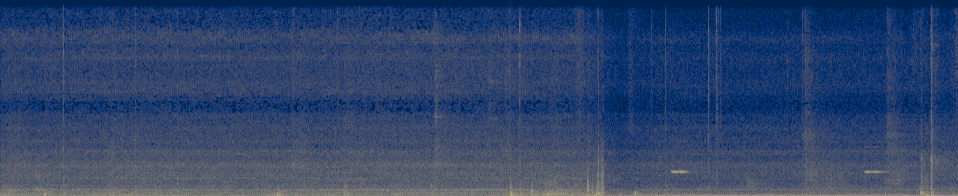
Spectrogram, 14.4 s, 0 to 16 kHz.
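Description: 2014 Hyundai Santa Fe's 2.4-litre four-cylinder engine idling with a steady hum. A few sharp knocks come about eight to nine seconds in, and two short high beeps sound near ten and thirteen seconds.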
